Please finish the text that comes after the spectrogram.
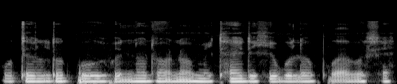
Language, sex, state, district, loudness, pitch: Assamese, male, Assam, Sonitpur, -13 LUFS, 135 Hz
